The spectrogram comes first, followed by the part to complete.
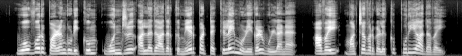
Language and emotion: Tamil, neutral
